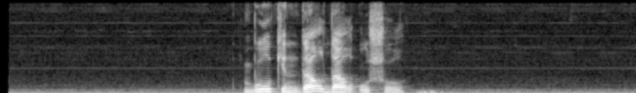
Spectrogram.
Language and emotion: Russian, neutral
